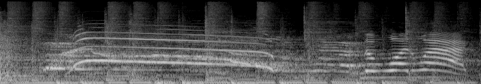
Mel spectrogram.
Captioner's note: family cheering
